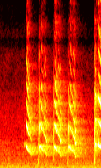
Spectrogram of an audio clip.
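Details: Relaxing Indian ringneck parakeet giving a short run of five harsh, downward-sweeping squawks, each roughly a quarter second apart, bright and harmonic-rich, in a quiet room with a low background hum.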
